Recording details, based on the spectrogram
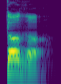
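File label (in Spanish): "todo", Spanish, male; mekanta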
